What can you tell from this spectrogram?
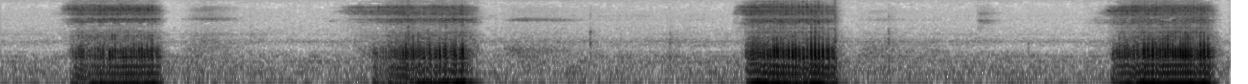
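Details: English Bulldog snoring loudly while asleep: four loud, low, rattling snores in a slow, somewhat uneven rhythm with quiet breaths between, heavy snoring in a flat-faced dog.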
